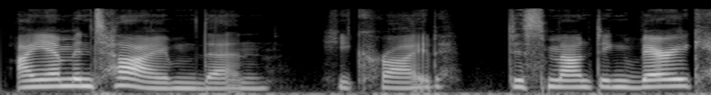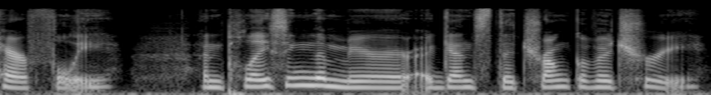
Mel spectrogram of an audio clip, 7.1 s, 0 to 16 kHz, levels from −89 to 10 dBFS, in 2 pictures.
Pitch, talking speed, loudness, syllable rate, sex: 220 Hz, 170 wpm, -18 LUFS, 4.8 syllables/s, female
